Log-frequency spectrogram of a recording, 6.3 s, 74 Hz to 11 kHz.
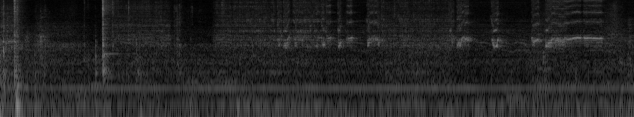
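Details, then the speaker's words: Tascam DA-P1 portable DAT recorder (donated parts unit), cassette inserted to test threading: faint steady squeal and whirring with an intermittent chirp as the mechanism tries to load; loading belt appears to be slipping. "Sounds like a belt is slipping for starters. Oops, that started to spin. Okay, sounds like we have a slipping belt on this thing."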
